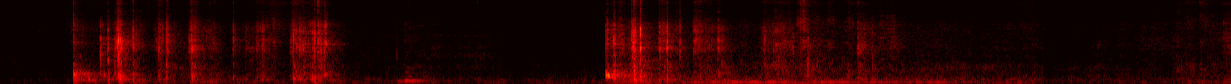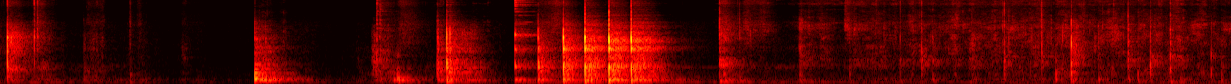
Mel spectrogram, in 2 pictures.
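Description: Intermittent clatter and knocks of plastic bowls and utensils being handled, in short bursts with silent gaps between them. Near the end a fork scrapes and stirs steadily in a plastic bowl as sugar and oil are beaten together.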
